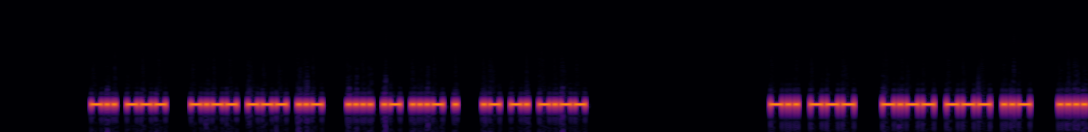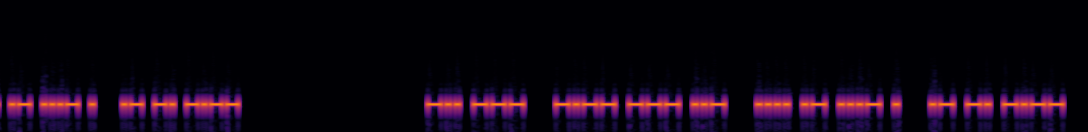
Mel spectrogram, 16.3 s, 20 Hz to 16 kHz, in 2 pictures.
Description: Morse code, heard as a keyed tone, about 36 wpm, 700 Hz. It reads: DO YOU HAVE ANY DO YOU HAVE ANY DO YOU HAVE ANY
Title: Speed-Racing - Sets of 4 Words 30wpm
